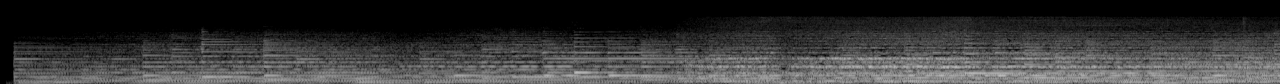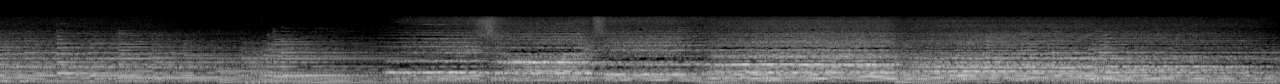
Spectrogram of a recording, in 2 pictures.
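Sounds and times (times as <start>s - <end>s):
orchestra playing: 0.7s - 25.6s
choir singing: 4.4s - 25.6s.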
